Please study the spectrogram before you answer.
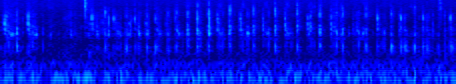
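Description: Long nails tap quickly on the textured rubber outsole of an Adidas NMD sneaker, its dotted-pattern underside held close to the mic. The result is a fast, steady stream of short, dry clicks over a low, quiet rumble.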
